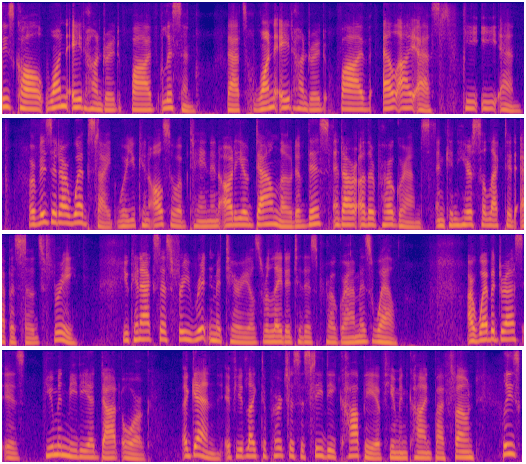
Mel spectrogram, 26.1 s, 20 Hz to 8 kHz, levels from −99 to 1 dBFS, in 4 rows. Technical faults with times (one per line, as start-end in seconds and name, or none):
1.52-7.72 sound chopped by the voice detector
10.60-10.66 sound dropped by the voice detector
10.60-11.94 comfort noise in place of the background
13.28-15.26 sound chopped by the voice detector
17.02-20.12 sound chopped by the voice detector
21.44-23.48 sound chopped by the voice detector
25.18-25.24 sound dropped by the voice detector
25.18-25.84 comfort noise in place of the background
